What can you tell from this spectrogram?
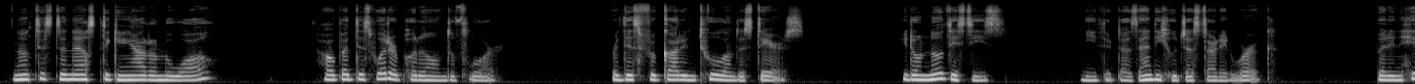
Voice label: Demo Vocal EN; CNESST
